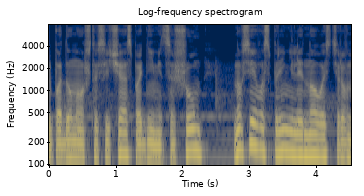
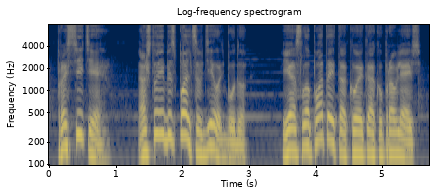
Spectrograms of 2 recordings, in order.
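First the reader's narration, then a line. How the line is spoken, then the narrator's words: Shout. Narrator (Russian): крикнул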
